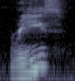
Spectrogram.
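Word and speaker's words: Reze: was getting tricked by reese that's how i'm gonna pronounce r-e-z-e like i feel like reese is a good so it picks up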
